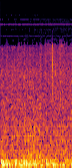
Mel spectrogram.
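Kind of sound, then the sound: nature, rain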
